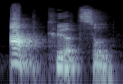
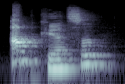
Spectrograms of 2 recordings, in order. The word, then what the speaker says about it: Abkürzung: Que palavras que terminam com um B, né? Ou que possuem o prefixo A aqui, eles são pronunciados como um P. De fato, pessoal, B no final pronunciado como P.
